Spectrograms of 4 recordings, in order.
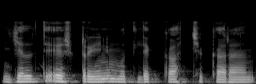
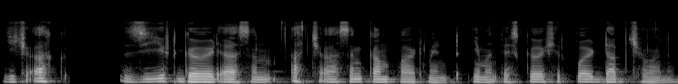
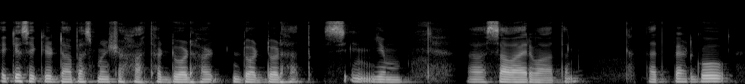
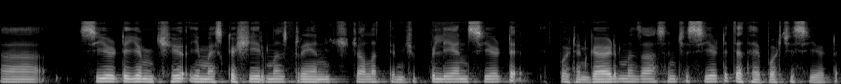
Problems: none marked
